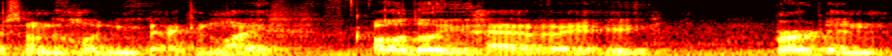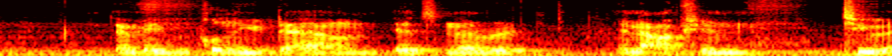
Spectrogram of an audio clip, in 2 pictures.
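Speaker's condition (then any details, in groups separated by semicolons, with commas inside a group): Cerebral palsy; from birth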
